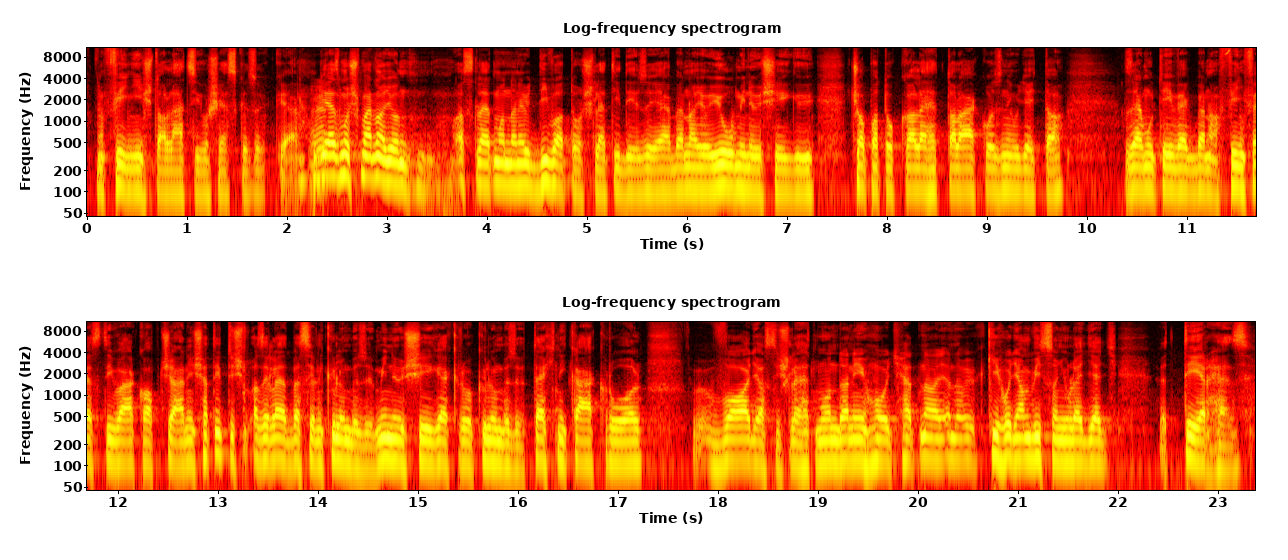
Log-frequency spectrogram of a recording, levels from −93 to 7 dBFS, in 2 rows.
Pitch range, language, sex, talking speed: 105-120 Hz, Hungarian, male, 140 wpm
